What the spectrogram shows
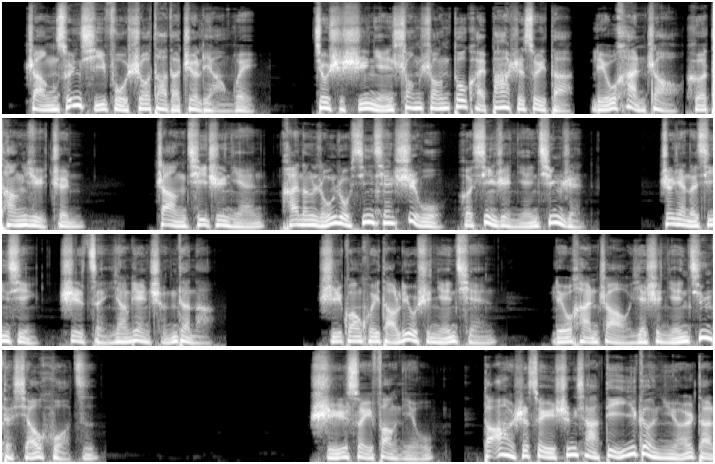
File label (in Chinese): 男 讲述 专题; 刘氏家族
